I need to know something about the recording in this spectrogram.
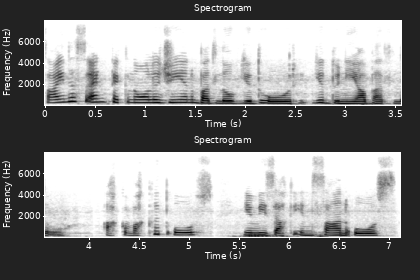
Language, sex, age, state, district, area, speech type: Kashmiri, female, 45-60, Jammu and Kashmir, Srinagar, urban, spontaneous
